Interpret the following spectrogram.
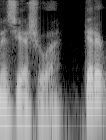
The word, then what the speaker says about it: Yeshua: don't care for yod jesus is actually pronounced yeshua i doubt he would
